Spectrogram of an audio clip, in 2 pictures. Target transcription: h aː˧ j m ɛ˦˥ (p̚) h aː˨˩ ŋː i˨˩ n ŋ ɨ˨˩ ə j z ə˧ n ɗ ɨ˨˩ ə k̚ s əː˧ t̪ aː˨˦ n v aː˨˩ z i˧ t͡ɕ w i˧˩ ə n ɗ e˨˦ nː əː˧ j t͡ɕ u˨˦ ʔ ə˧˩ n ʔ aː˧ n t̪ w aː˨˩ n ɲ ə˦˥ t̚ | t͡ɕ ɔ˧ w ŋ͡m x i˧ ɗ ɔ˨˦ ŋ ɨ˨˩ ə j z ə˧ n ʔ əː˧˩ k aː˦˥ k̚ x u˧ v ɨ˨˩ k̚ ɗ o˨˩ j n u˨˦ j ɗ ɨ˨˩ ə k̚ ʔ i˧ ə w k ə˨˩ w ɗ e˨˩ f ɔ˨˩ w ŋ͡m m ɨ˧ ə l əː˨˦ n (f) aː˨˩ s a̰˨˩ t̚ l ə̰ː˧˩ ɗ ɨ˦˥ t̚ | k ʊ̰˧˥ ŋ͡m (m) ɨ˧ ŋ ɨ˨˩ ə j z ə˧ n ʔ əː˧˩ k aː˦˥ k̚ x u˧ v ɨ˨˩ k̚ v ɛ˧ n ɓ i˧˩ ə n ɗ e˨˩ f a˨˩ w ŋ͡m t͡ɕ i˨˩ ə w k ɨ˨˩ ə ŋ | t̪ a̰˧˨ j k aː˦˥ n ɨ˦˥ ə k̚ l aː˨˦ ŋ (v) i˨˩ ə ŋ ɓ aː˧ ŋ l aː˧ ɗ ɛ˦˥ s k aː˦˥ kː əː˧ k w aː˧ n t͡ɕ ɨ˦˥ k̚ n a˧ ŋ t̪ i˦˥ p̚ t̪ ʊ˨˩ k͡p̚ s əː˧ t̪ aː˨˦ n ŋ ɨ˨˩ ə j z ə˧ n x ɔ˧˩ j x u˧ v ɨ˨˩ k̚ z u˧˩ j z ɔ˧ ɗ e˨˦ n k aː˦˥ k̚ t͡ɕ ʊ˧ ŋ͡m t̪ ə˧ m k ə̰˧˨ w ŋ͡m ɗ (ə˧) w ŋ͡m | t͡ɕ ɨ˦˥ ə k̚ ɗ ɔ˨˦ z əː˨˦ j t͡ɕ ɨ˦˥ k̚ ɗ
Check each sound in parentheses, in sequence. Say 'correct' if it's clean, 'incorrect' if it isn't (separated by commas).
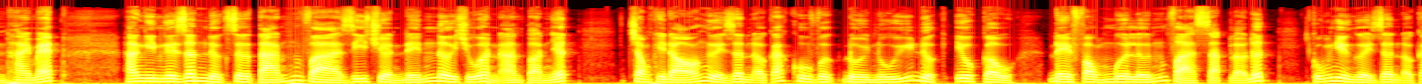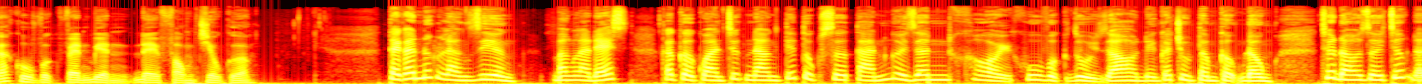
incorrect, incorrect, incorrect, incorrect, incorrect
